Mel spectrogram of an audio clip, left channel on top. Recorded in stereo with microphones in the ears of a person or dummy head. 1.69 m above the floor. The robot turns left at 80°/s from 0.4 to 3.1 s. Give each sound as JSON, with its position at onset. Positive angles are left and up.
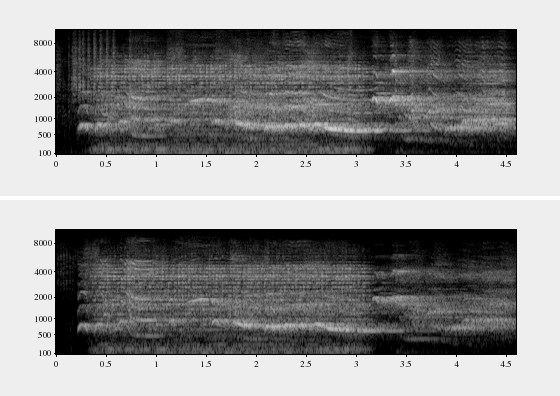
{"t": 0.2, "sound": "laughter", "azimuth_deg": -70, "distance_m": 6.0}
